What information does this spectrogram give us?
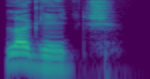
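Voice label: "luggage" British English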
